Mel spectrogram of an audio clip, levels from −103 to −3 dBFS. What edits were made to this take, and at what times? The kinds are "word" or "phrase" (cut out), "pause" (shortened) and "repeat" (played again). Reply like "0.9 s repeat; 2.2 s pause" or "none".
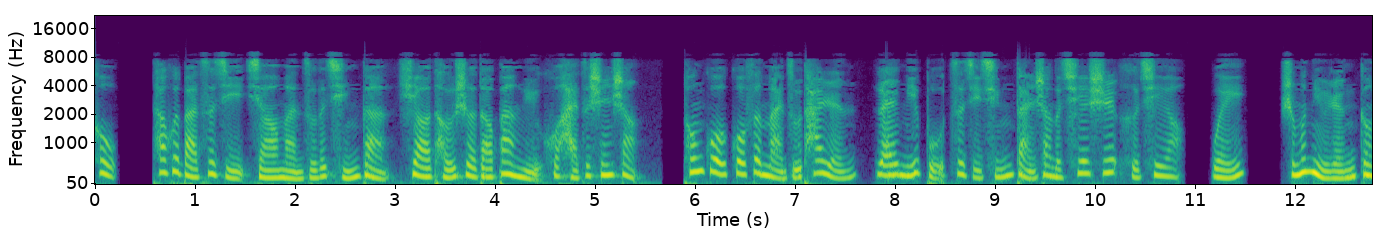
none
